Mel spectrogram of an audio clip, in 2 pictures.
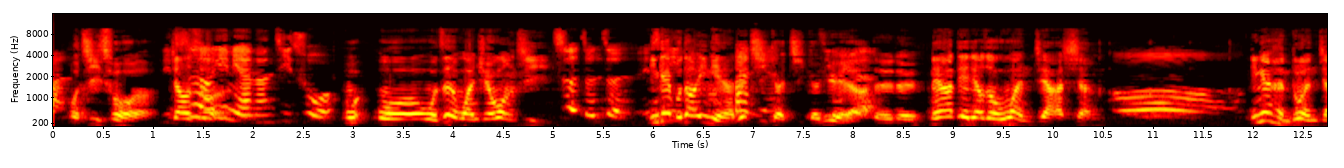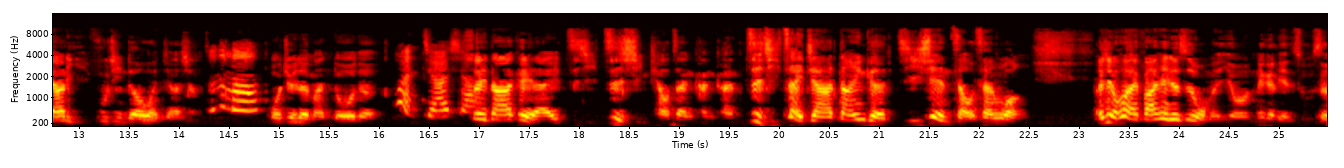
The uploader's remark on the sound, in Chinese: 本集為車上錄音，音質有點糞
